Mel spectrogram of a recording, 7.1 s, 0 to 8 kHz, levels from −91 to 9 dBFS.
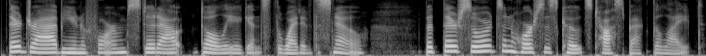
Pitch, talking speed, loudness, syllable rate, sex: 210 Hz, 185 wpm, -17 LUFS, 4.5 syllables/s, female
